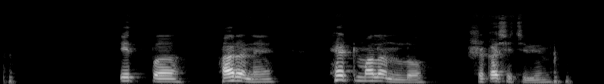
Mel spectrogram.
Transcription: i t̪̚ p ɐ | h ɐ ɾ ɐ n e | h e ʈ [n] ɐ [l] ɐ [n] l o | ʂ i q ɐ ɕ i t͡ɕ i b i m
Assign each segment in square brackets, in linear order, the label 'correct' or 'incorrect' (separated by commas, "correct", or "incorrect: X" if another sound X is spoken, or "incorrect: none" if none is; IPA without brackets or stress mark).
incorrect: m, correct, correct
